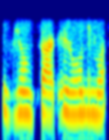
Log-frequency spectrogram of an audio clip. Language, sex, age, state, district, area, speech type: Manipuri, female, 30-45, Manipur, Kakching, rural, conversation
